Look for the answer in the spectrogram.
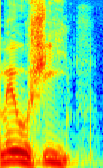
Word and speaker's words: Meucci: Trop tard, il faut dire que si on prononce son nom à l'italienne, puisqu'il y a deux C, ça fait Meucci.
